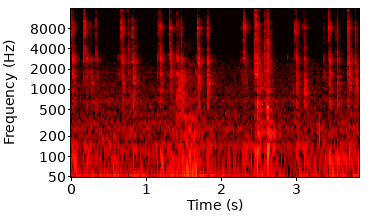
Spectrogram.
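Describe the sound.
Quick, uneven bursts of keystrokes on a computer keyboard as someone types an online search, soft clacking with brief pauses between runs of keys.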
